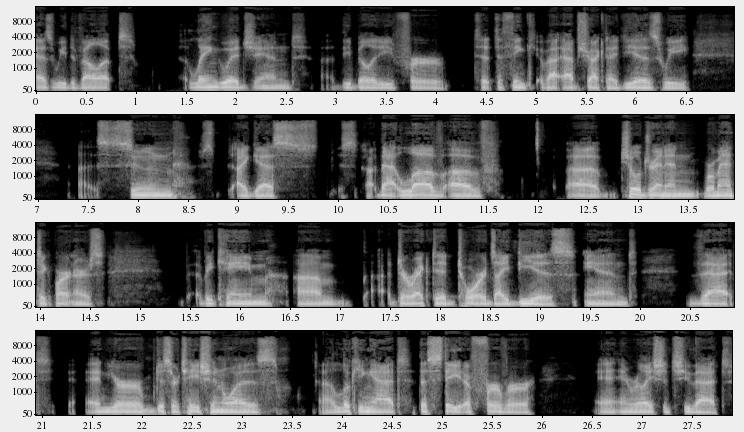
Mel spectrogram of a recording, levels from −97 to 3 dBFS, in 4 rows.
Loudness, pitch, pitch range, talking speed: -20 LUFS, 80 Hz, 75-85 Hz, 110 wpm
